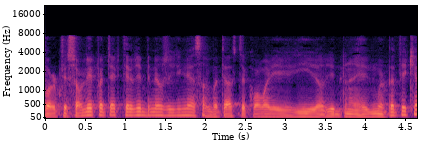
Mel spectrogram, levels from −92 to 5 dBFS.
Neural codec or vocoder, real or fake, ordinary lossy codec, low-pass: codec, 16 kHz, 0.5 kbps, FunCodec, trained on LibriTTS, 25 frames a second; fake; MP3, 48 kbps; 7.2 kHz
